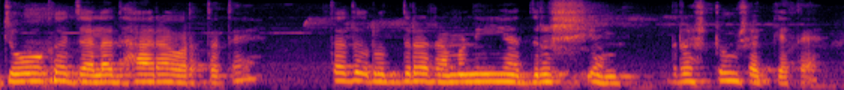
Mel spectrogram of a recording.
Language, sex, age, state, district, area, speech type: Sanskrit, female, 30-45, Karnataka, Shimoga, rural, spontaneous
